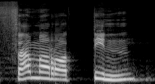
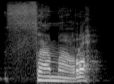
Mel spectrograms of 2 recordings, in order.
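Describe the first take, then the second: First: The word ends with a t and n sound. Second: The word ends with a soft h sound. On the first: The reader continues on without stopping. "Beliau bawakan contoh kata samaratin" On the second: The reader stops on this word. "Ketika kita wakaf ini sama saja dengan samarah"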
